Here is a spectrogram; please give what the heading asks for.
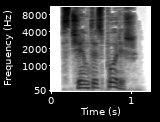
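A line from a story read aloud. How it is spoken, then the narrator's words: Quiet question. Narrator (Russian): тихо поинтересовалась у него Шерон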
